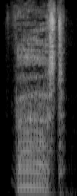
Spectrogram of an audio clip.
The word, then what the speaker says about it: FAST: I was fast, he said, pronouncing it fast.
